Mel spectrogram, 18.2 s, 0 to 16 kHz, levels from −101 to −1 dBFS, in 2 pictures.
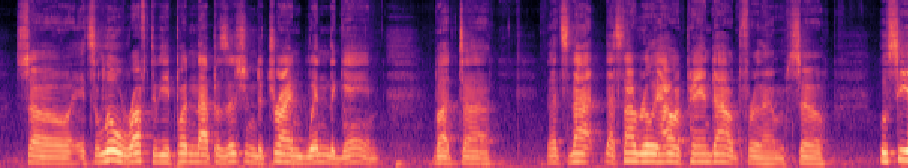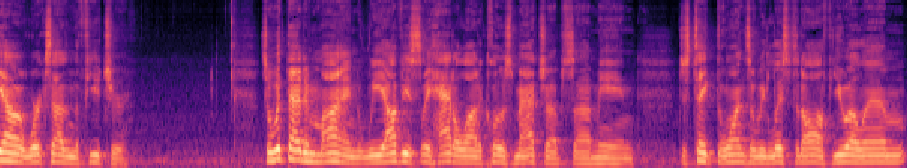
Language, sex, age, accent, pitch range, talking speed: English, male, 20-39, American, 140-170 Hz, 210 wpm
